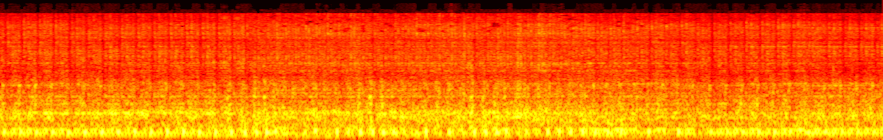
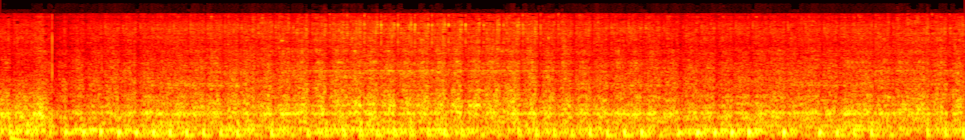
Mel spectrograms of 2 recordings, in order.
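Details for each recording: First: Honda motorcycle engine at idle before valve adjustment; light, quick "tak-tik" ticking over the idle from incorrect valve clearance, needs valve adjustment. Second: Honda motorcycle engine idling after valve clearance adjustment; even, quick idle beat with the earlier ticking gone, smoother than before, then shuts off; adjustment successful.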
